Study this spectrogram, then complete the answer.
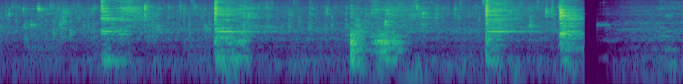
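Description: Curry leaves crackling in hot oil while homemade hair-growth oil is cooked, with a steady low sizzle broken by several sharp bursts of spattering and stirring, close and fairly quiet.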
